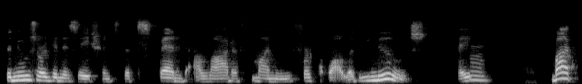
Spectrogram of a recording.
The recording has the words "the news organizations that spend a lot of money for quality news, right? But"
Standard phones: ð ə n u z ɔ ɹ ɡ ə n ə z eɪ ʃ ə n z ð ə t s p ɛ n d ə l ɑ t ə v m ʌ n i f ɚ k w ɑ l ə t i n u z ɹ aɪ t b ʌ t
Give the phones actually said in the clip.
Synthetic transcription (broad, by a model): ð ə n u z ɔ ɹ ɡ ə n ə z eɪ ʃ ə n z ð ə t s p ɛ n d ə l ɑ t ə v m ʌ n i f ɚ k w ɑ l ə t i n u z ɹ aɪ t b ʌ t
